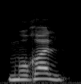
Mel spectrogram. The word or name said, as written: mughal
